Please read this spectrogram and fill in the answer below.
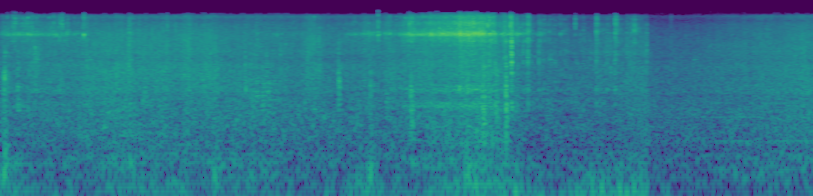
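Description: Wind and rushing water around a sailboat under way, with wind buffeting the microphone and a louder hissing swell of spray about four to five seconds in. About six and a half seconds in the sound cuts off abruptly to a quieter background.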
